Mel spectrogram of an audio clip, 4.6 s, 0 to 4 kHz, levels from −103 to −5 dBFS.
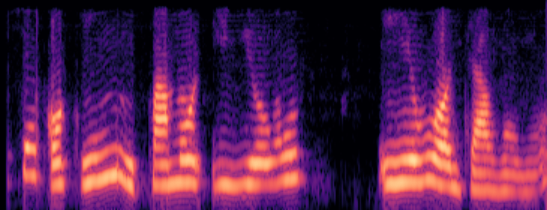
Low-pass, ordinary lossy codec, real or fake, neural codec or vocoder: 3.6 kHz; none; fake; codec, 24 kHz, 6 kbps, HILCodec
